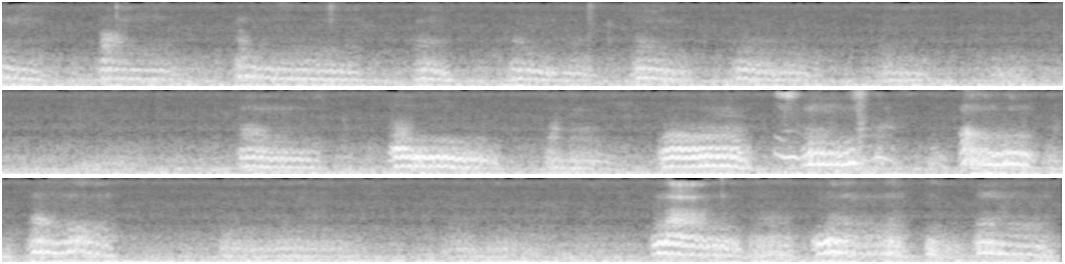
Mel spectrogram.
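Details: Playing Toy Poodle puppies, chocolate brown and six weeks old, settling their pecking order over toys; a long series of clipped, high yips and whiny squeals comes in uneven clusters, with a constant low rumble beneath.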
